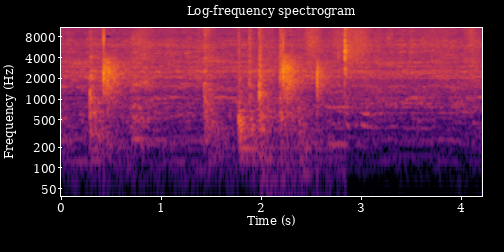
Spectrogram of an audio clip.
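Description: A pool shot: the cue tip strikes the cue ball, followed by a few sharp clicks of billiard balls colliding. Laughter sounds over it, about half a second in and again around two seconds in, with background music throughout.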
